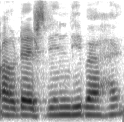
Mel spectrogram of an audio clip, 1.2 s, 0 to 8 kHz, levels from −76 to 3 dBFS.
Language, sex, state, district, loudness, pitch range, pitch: Bhojpuri, female, Uttar Pradesh, Gorakhpur, -15 LUFS, 180-190 Hz, 185 Hz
